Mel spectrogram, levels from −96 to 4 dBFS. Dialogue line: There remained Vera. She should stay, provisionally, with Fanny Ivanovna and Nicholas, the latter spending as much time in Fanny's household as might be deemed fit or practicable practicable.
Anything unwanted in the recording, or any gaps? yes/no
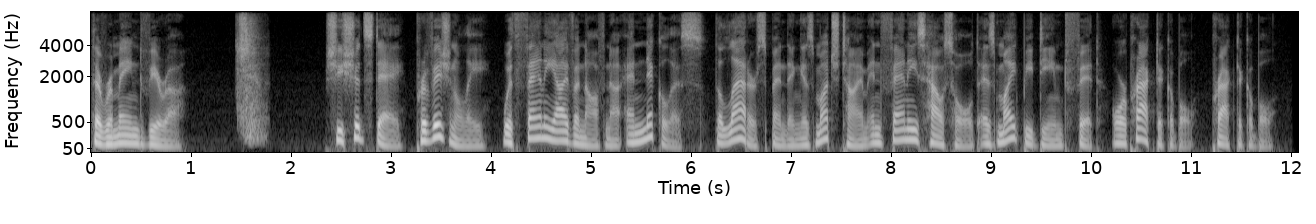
yes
